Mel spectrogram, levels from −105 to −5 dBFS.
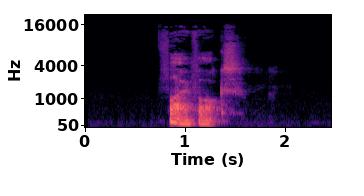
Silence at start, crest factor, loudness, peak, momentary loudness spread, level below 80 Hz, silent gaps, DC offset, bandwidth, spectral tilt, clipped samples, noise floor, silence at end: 0.75 s; 24 dB; -40 LUFS; -20 dBFS; 12 LU; -62 dBFS; none; under 0.1%; 16 kHz; -6 dB/octave; under 0.1%; -87 dBFS; 0.9 s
